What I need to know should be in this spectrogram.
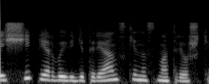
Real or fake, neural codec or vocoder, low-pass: real; none; 7.2 kHz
